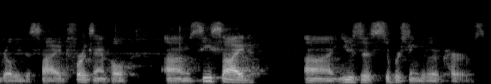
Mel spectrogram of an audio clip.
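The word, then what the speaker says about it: CSIDH: so this uh this one is pronounced seaside um or at least it is so pronounced by the authors of this game and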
